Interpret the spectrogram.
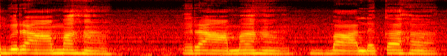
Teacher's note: विसर्ग कह रहे हैं कि ये स्वर नहीं है। विसर्ग जो लगा है होता है उसको हम आधा हा के रूप में उच्चारण करते हैं।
